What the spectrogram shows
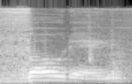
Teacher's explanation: for voting rights LED bus boycott you say the word voting make sure you pronounce that V with more vibration this is a fricative consonant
